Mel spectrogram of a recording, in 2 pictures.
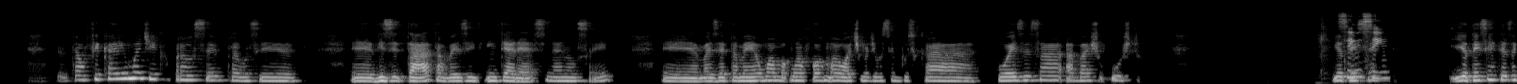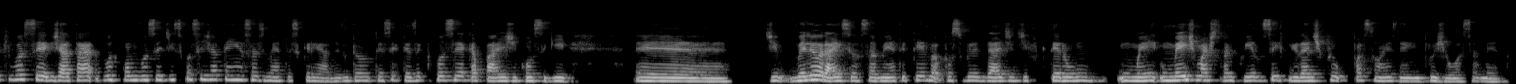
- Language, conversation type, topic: Portuguese, advice, Como posso fazer compras sem acabar gastando demais?
- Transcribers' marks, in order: other background noise; tapping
